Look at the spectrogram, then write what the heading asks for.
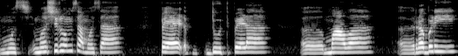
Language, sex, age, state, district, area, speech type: Goan Konkani, female, 18-30, Goa, Murmgao, rural, spontaneous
